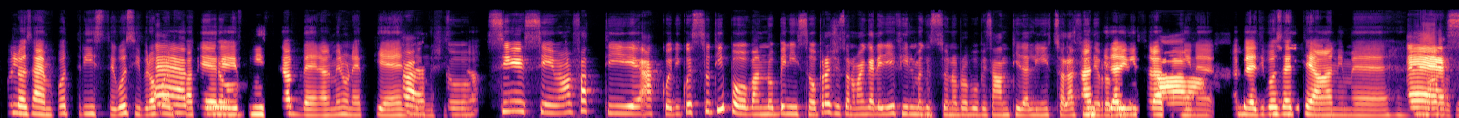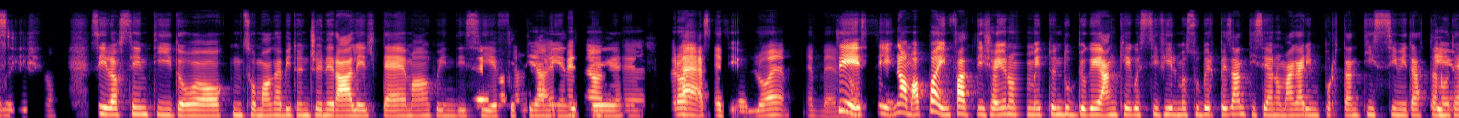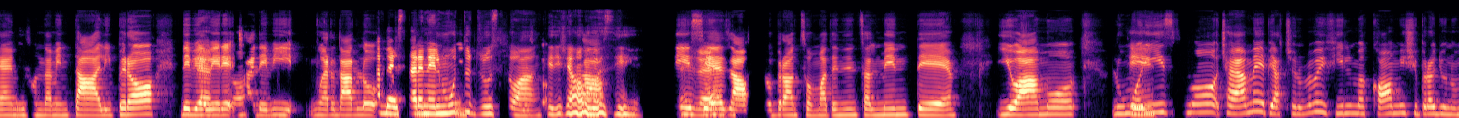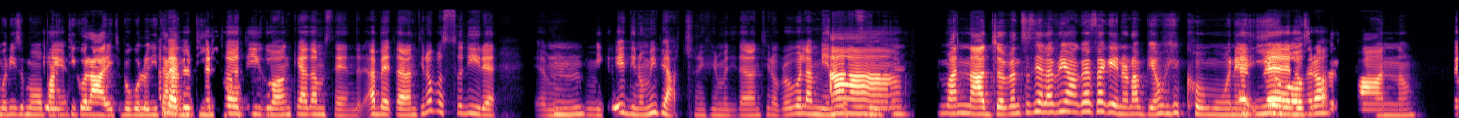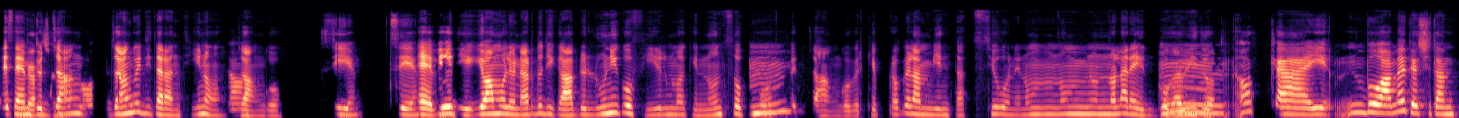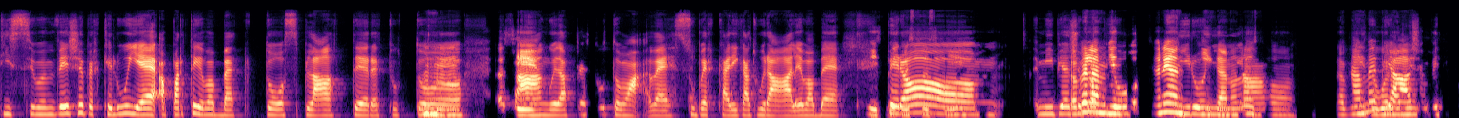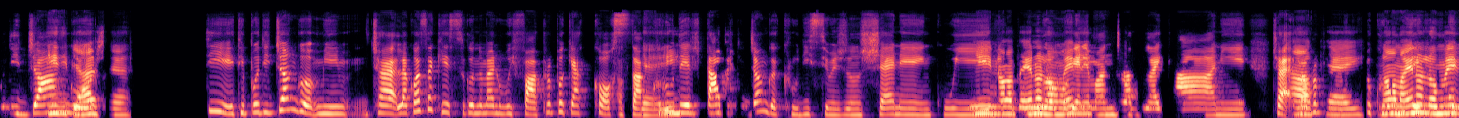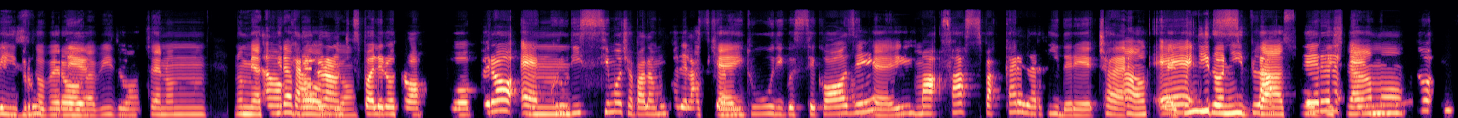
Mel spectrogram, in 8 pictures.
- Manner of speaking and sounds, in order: distorted speech; in English: "happy ending"; "infatti" said as "nfatti"; "questo" said as "quesso"; "benissimo" said as "benissemo"; tapping; "proprio" said as "propo"; "proprio" said as "propo"; chuckle; "insomma" said as "inzomma"; "cioè" said as "ceh"; "Vabbè" said as "abbè"; in English: "mood"; laughing while speaking: "diciamo così. È ve"; "insomma" said as "nzomma"; "tendenzialmente" said as "tendenzalmente"; "proprio" said as "propio"; "vabbè" said as "abbè"; "dico" said as "ico"; "Sandler" said as "Send"; "Vabbè" said as "Abbè"; other background noise; "proprio" said as "propio"; laughing while speaking: "abbiamo in"; "proprio" said as "propio"; drawn out: "Mh"; unintelligible speech; "vabbè" said as "vae"; static; "Proprio" said as "propio"; "proprio" said as "propio"; unintelligible speech; "cioè" said as "ceh"; "proprio" said as "propio"; "vabbè" said as "abbè"; "Cioè" said as "Ceh"; "cioè" said as "ceh"
- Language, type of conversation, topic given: Italian, unstructured, In che modo un film può cambiare il tuo modo di vedere il mondo?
